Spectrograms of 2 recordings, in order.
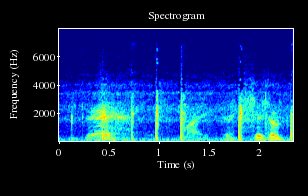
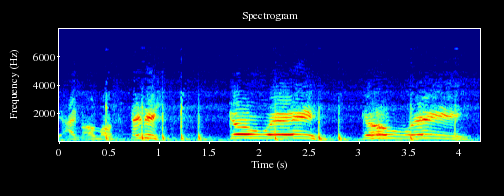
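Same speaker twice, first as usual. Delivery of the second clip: frantic shout; 10 semitones higher, 7 dB louder than usual. Acted. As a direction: drive them off in a panic. Geoffrey screams them away.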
